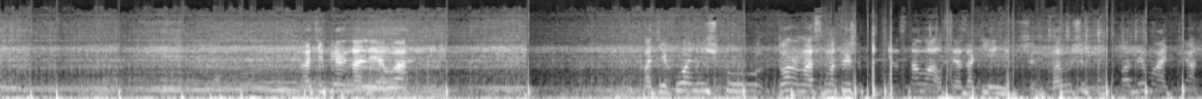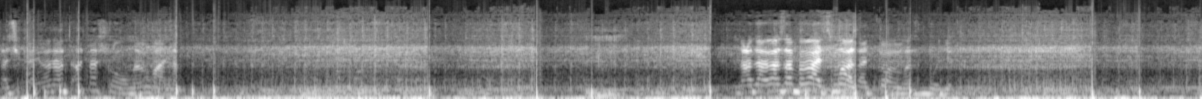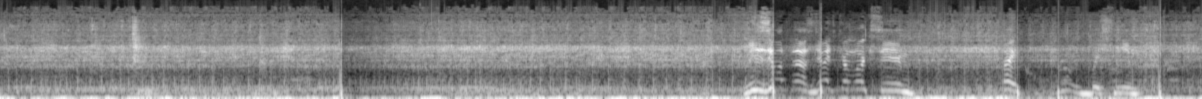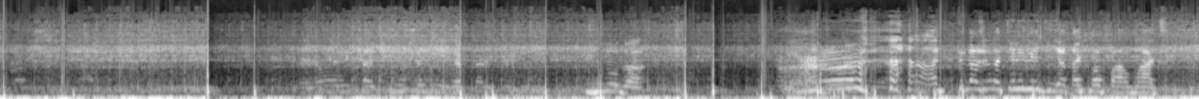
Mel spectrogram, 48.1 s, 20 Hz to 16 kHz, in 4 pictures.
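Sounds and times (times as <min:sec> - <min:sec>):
small motorcycle engine running: 0:00.0 - 0:48.0
wind rumbling on microphone: 0:00.0 - 0:48.0.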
